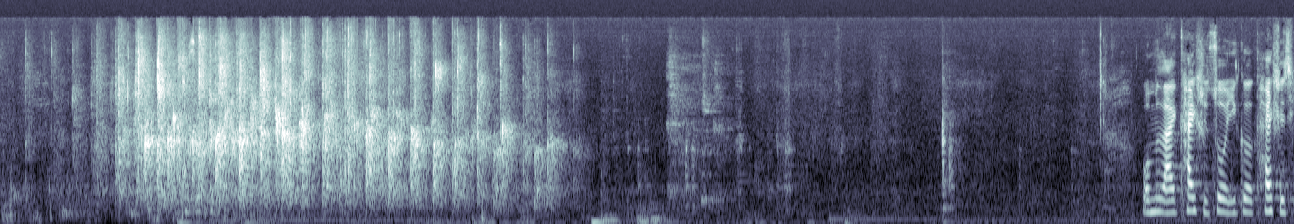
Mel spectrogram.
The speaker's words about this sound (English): Let us put our hands together to welcome Pastor Xiaowen and Brother Huai En.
